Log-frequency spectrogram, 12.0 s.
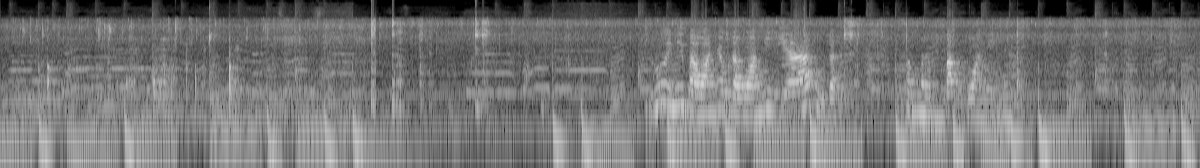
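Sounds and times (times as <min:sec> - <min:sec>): frying in a wok sizzle: 0:00.0 - 0:12.0
spatula scraping pan: 0:07.5 - 0:12.0.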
